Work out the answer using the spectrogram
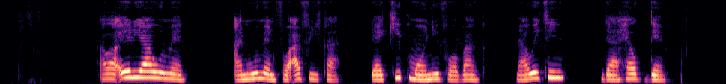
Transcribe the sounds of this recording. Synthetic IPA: ʔa̰waʔeɹiawimɛ̃n | ʔãnwimɛ̃nfɔʔafɹika | dekʰipmɔnifɔbãŋk | nawetĩn | deɦɛlp̚dɛ̃m

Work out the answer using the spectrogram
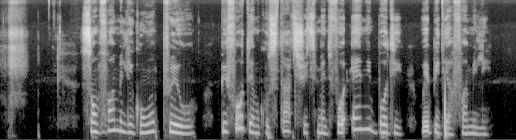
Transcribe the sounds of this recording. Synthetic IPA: sɔ̃mfamiliɡowɔ̃npʰɹeo | b̥ifɔdɛ̃mɡostattːɹitmɛ̃ntfɔʔɛnibɔdi | webidɛafamili

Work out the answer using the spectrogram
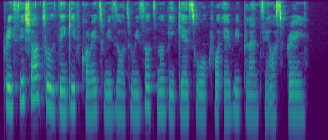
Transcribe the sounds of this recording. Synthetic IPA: pʰɹisiʃɔ̃ntʰulzdeɡiv̥kʰɔɹɛk̚tɹizɔltɹizɔltsnobiɡɛstwɔkfɔʔɛvɹiplãntʰĩŋɔspɹɛɹĩ

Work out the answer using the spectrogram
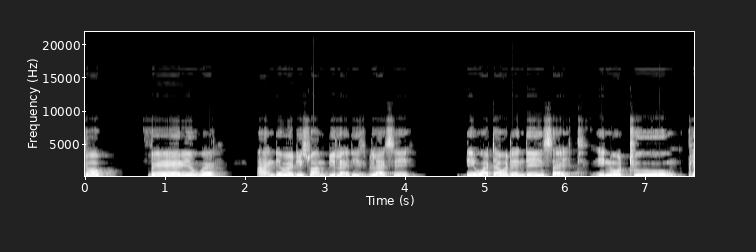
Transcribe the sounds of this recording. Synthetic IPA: ʃɔp̚ | vɛɹiwɛl | ãndewediswãnbilaɪk̚disbilase | dewɔtawedɛ̃ndeĩnsaɪdinotʰuple

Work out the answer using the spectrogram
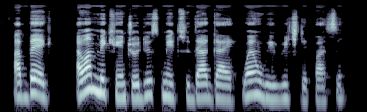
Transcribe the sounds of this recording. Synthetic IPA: abɛɡ | aɪwãnmekʰjuĩntɹodjusmitʰudatɡaɪwɛ̃nwiɾit͡ʃdepasi

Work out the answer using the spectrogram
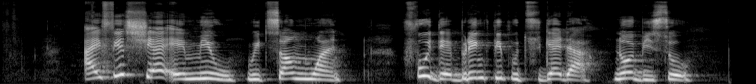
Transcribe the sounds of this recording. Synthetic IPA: aɪfitʃɛʔemilwidsɔ̃mwãn | fudebɹĩŋɡpiputʰuɡɛda | nobiso

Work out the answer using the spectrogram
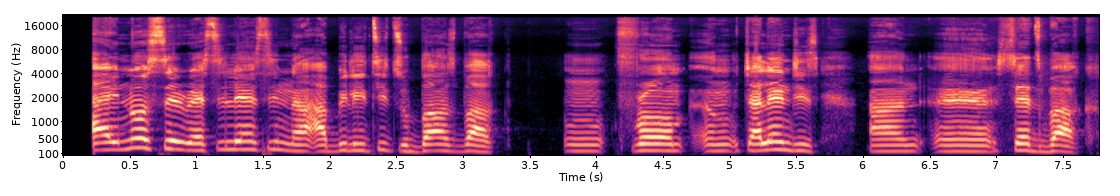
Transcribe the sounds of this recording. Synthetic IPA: aɪnoseɾɛsilɛ̃nsinaabilititubãns̬bak̚ | fɾɔ̃mt͡ʃalɛ̃nd͡ʒis | andsɛt̬bak

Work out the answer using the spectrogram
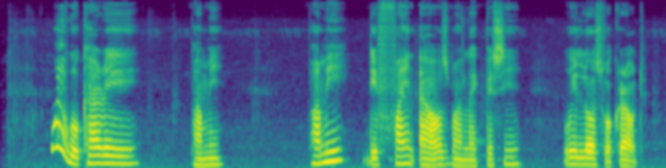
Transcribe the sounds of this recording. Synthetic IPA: wɛɡokʰaɾi | pami | pami | defãɪ̃ndaahɔzbãndlaɪk̚pɛsĩn | wilɔsfɔkʰɹaʊd̥

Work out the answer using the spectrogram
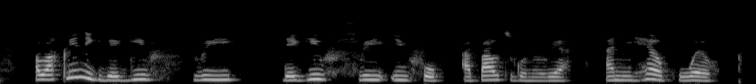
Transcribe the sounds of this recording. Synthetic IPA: awaklinikdeɡi | i | deɡivfɹiĩnfo | abaʊtɡonoɹia | ãniɦɛlpwɛl

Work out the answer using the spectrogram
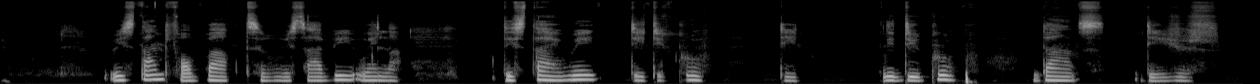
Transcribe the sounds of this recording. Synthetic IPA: wʔistãndfɔbak̚tʰuwisabiwɛla | d̥estʰalwe | didɡɹup | idiɡɹup | dãns | dejus

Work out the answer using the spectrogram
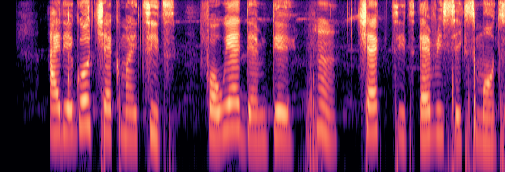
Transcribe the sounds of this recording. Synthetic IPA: aɪdeɡot͡ʃɛkmaɪtʰit | fɔwɛɛdɛ̃mdeh̩t͡ʃɛk̚tʰitɛvɹisiksmɔ̃ns

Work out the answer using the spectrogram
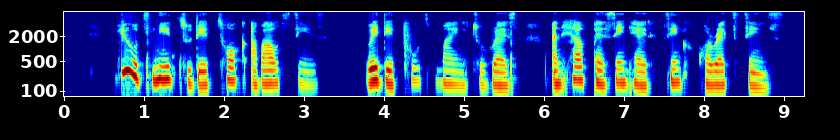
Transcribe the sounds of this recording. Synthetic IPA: judsnid̚tʰudetʰɔka̰baʊtθɪ̃ŋz | wɛdepʰutmãɪ̃ntʰuɹɛst | ãnhɛlˠpʰːɛsə̃nhɛdθɪ̃ŋkʰːɔɹɛk̚tθɪ̃ŋz̥

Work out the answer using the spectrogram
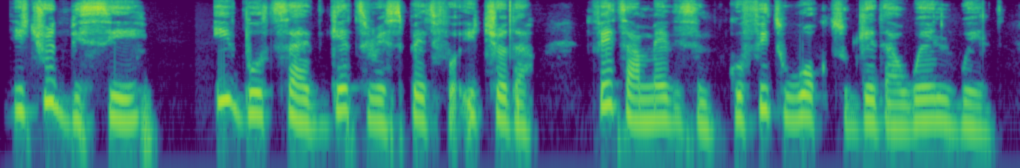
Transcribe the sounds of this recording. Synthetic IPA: ditɹut̪̚bise | ifbotsaɪdɡɛtɹɛspɛk̚tfɔ̰ʔit͡ʃɔda | fetãnmɛdisĩnɡ̥ofitwɔktʰuɡɛdawɛlwɛl

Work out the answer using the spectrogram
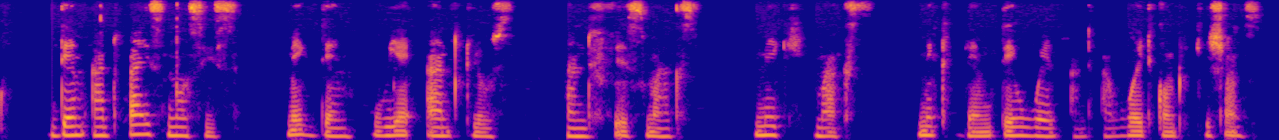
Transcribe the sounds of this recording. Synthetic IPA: ðɛ̃madvaɪsnɔsis | mek̚dɛ̃m | wɛʔãndkʰlos | ãndfḛsmaks | mekmaks | mekðɛ̃mdewɛlãndavɔɪdkɔ̃mplikʰeʃɔ̰̃ns

